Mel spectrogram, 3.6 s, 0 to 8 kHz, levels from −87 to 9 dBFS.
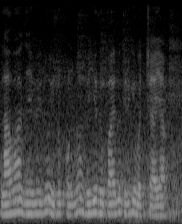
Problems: low volume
